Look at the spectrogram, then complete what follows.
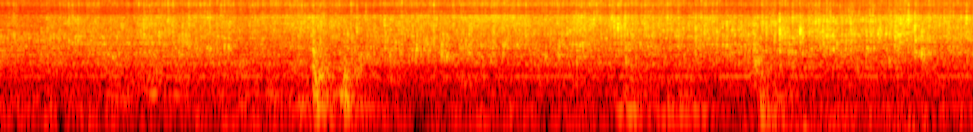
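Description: Engine-driven water pump running, with water gushing steadily. A couple of brief knocks come about one and a half and nearly four seconds in.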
